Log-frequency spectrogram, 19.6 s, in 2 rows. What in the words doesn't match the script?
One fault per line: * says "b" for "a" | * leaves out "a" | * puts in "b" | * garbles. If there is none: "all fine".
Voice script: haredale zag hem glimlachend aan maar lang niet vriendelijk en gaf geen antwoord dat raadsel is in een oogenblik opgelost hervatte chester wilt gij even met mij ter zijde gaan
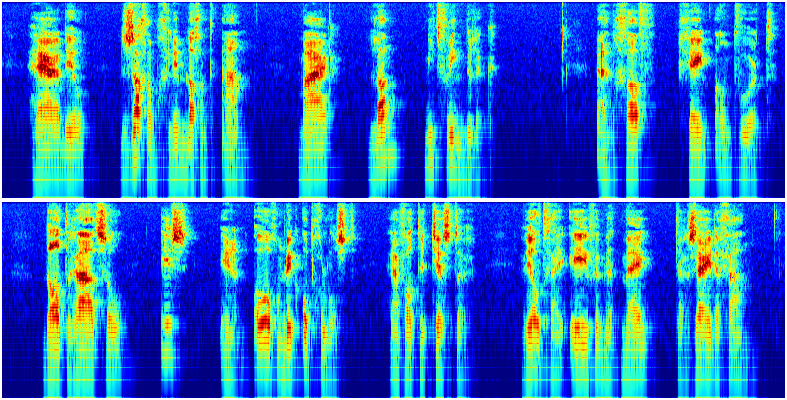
all fine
